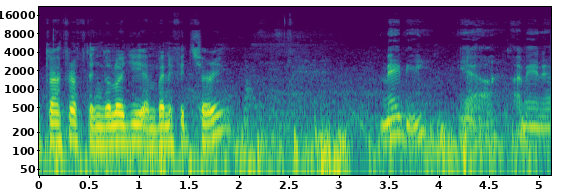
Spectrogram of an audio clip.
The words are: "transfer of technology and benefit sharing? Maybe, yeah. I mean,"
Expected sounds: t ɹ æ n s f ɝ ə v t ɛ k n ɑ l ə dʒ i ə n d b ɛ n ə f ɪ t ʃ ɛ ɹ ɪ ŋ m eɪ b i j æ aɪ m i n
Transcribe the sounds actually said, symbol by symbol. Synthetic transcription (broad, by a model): t ɹ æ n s f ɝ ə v t ɛ k n ɑ l ə dʒ i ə n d b ɛ n ə f ɪ t s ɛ ɹ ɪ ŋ m eɪ b i j æ aɪ m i n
